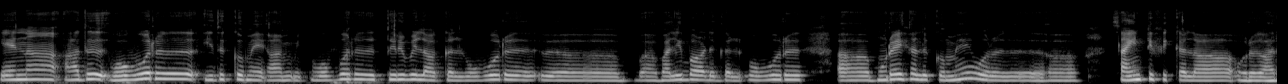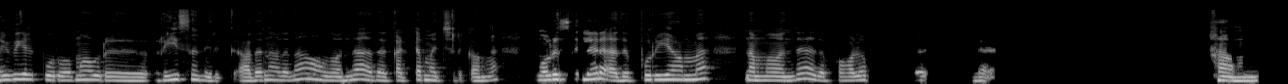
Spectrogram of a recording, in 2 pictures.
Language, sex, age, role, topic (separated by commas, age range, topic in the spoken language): Tamil, female, 30-34, host, ஏழு திருவிழாக்கள் பருவங்களுடன் எவ்வாறு தொடர்புபடுகின்றன?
